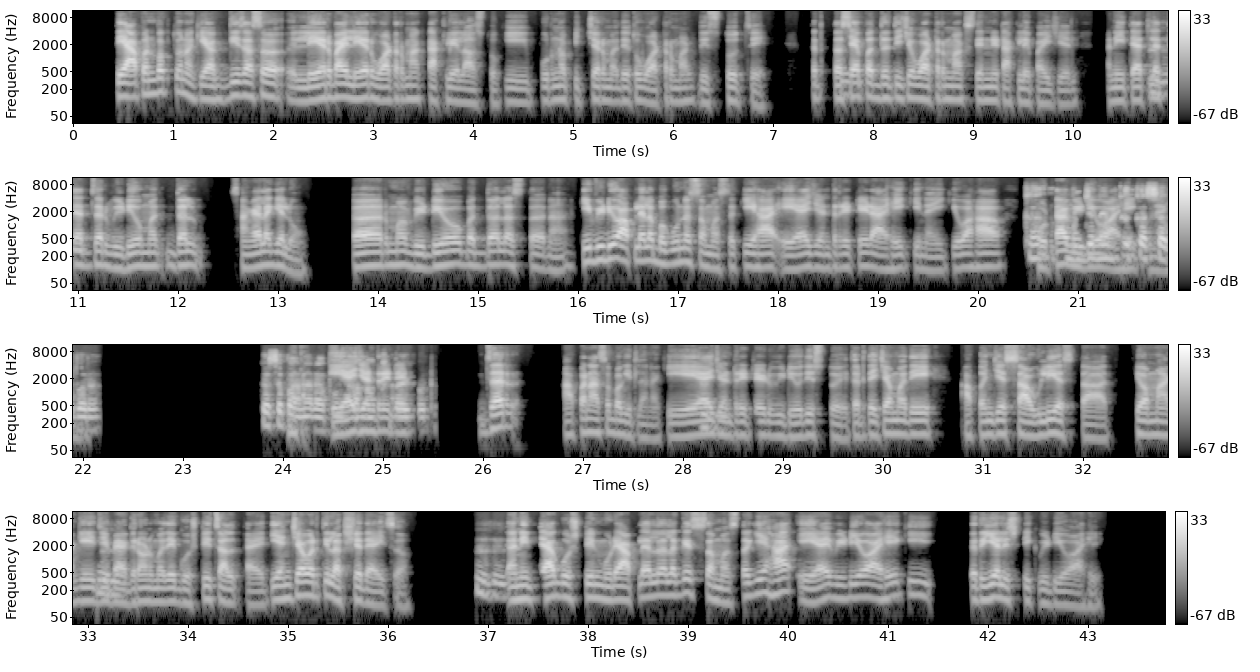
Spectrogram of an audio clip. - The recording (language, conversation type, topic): Marathi, podcast, इंटरनेटवर माहिती शोधताना तुम्ही कोणत्या गोष्टी तपासता?
- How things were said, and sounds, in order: in English: "लेयर बाय लेयर वॉटरमार्क"; in English: "वॉटरमार्क"; in English: "वॉटरमार्क्स"; "व्हिडिओबद्दल" said as "व्हिडिओमद्दल"; in English: "जनरेटेड"; in English: "जनरेटेड"; in English: "जनरेटेड"; in English: "बॅकग्राउंडमध्ये"; in English: "रिॲलिस्टिक"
